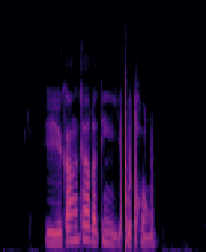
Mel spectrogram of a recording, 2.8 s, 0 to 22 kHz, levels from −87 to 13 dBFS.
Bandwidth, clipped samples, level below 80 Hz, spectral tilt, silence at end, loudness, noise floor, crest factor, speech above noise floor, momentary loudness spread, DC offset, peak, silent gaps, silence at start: 14.5 kHz; under 0.1%; -68 dBFS; -5.5 dB/octave; 0.7 s; -35 LUFS; -72 dBFS; 28 dB; 37 dB; 11 LU; under 0.1%; -10 dBFS; none; 0.6 s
